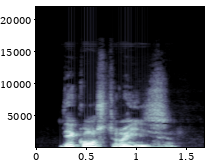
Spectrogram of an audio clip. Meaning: first/third-person singular present subjunctive of déconstruire
- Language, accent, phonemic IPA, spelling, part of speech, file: French, Canada, /de.kɔ̃s.tʁɥiz/, déconstruise, verb, LL-Q150 (fra)-déconstruise.wav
